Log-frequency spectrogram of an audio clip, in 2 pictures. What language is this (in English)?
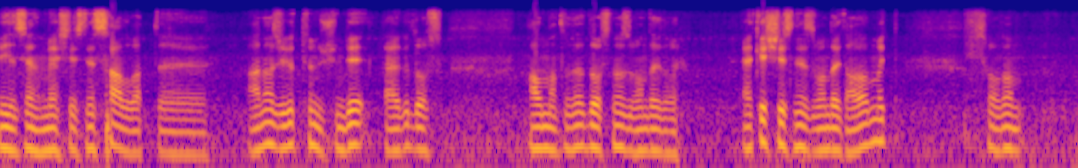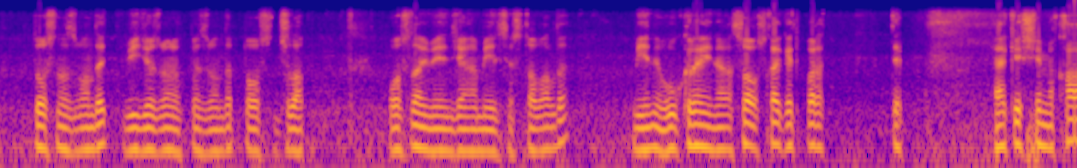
Turkish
